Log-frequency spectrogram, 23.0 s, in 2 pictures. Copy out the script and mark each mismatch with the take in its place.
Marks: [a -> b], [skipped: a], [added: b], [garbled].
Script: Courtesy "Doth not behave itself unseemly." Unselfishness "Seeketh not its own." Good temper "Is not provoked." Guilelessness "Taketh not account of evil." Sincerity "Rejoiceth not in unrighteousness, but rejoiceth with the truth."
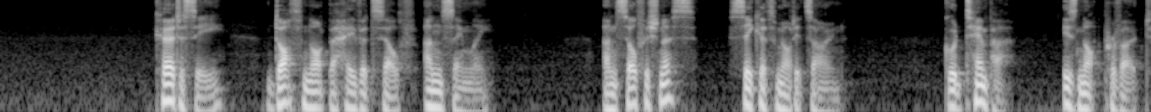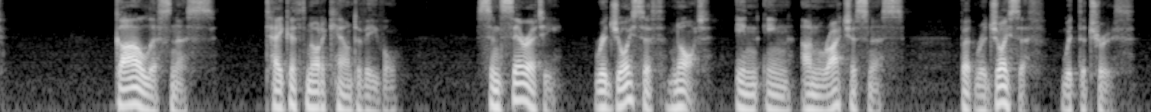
Courtesy "Doth not behave itself unseemly." Unselfishness "Seeketh not its own." Good temper "Is not provoked." Guilelessness "Taketh not account of evil." Sincerity "Rejoiceth not in [added: in] unrighteousness, but rejoiceth with the truth."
